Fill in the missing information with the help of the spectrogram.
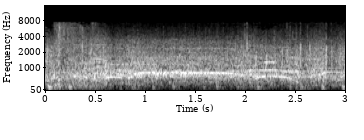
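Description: A large ice hockey arena crowd roars continuously at a tight, back-and-forth evening game involving Malmö Redhawks. Many spectators are cheering and shouting at a steady, loud level, with occasional sharp thuds and bangs cutting through the din.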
